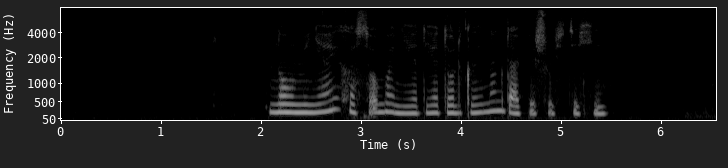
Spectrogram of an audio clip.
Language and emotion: Russian, sad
